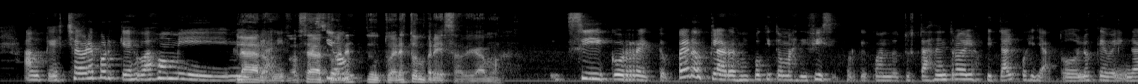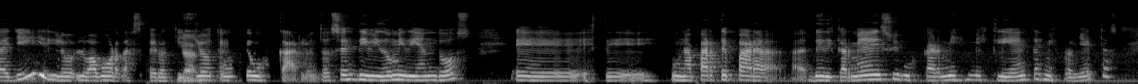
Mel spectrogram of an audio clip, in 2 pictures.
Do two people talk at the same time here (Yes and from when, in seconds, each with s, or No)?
Yes, from 2.4 s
